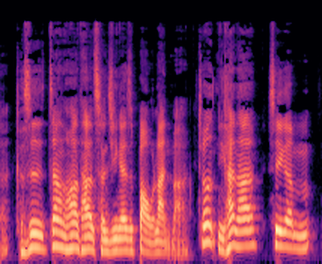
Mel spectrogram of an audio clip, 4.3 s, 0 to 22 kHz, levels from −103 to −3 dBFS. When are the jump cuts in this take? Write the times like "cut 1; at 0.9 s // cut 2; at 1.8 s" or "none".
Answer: cut 1; at 2.6 s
